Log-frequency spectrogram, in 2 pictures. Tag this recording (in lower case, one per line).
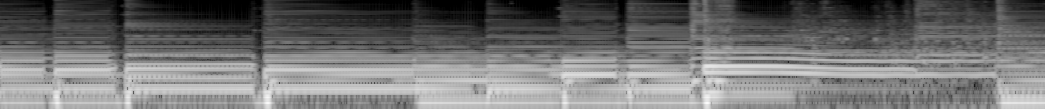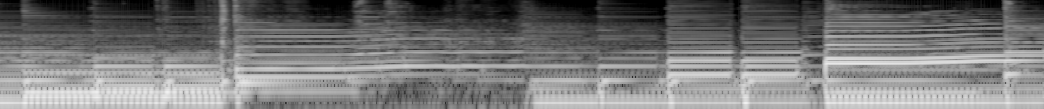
playing steel guitar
